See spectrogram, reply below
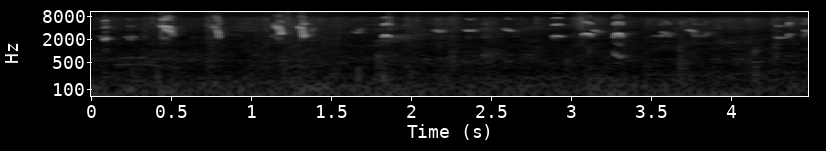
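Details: Hen with her chicks; high, thin peeps from the chicks come in quick scattered bursts, several overlapping, over a faint background hiss.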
